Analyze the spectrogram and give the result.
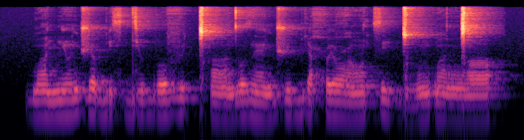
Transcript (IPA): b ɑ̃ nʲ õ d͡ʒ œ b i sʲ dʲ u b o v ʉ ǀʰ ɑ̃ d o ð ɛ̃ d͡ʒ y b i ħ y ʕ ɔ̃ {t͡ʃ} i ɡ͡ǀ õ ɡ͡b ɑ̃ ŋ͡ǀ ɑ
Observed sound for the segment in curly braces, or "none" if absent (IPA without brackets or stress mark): t͡s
